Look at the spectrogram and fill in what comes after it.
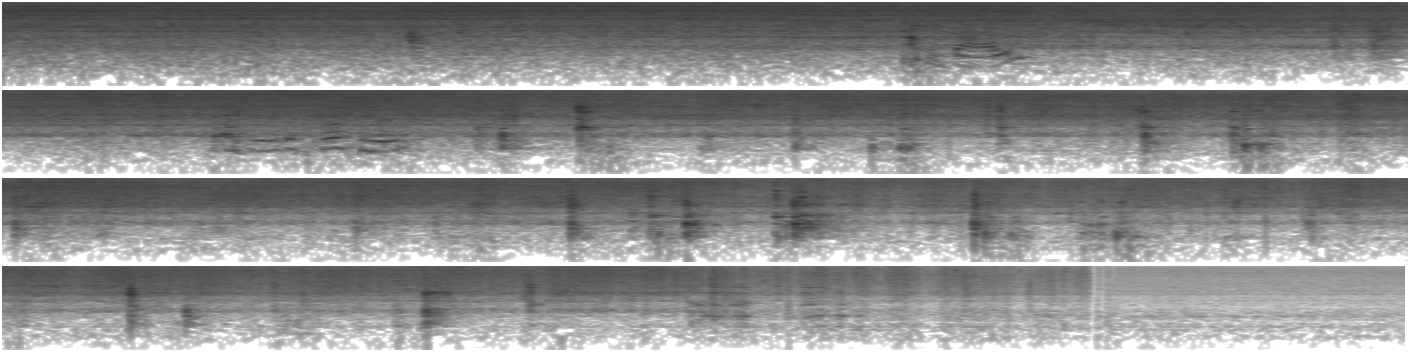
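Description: Rice and dal frying in hot oil in a pressure cooker: a sizzle that jumps up as the rice goes in and slowly dies down, with a metal ladle scraping and clicking against the pot as it is stirred. The sizzle cuts off suddenly near the end.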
